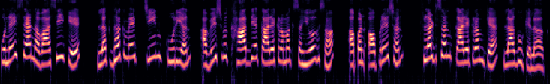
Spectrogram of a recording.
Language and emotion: Maithili, neutral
